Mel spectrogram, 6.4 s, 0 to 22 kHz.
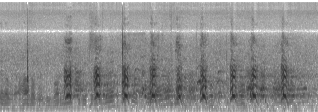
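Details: Hovawart named Damien Dexter at a Slovak dog obedience exam (Skúška Ovládania Psa) in Handlová, 14 July 2013, scoring 90 of 100 points; about ten loud, evenly spaced barks roughly every half second, with people talking faintly behind.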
